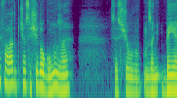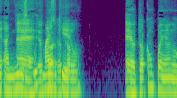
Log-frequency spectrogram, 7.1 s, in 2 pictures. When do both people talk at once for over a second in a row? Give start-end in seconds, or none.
3.9-5.2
